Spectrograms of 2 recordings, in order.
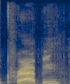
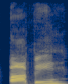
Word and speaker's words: crappie: in the Poconos for some crappy or cppy depending how you say it where you're at but same fish and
